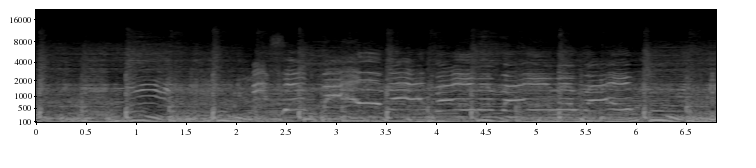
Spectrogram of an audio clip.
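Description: Live rock band playing with a male lead singer. He sings high, wavering held notes with no clear words over the band's steady low notes.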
